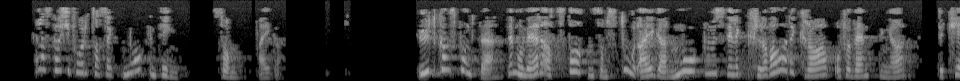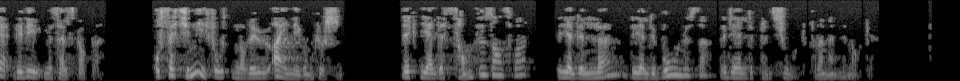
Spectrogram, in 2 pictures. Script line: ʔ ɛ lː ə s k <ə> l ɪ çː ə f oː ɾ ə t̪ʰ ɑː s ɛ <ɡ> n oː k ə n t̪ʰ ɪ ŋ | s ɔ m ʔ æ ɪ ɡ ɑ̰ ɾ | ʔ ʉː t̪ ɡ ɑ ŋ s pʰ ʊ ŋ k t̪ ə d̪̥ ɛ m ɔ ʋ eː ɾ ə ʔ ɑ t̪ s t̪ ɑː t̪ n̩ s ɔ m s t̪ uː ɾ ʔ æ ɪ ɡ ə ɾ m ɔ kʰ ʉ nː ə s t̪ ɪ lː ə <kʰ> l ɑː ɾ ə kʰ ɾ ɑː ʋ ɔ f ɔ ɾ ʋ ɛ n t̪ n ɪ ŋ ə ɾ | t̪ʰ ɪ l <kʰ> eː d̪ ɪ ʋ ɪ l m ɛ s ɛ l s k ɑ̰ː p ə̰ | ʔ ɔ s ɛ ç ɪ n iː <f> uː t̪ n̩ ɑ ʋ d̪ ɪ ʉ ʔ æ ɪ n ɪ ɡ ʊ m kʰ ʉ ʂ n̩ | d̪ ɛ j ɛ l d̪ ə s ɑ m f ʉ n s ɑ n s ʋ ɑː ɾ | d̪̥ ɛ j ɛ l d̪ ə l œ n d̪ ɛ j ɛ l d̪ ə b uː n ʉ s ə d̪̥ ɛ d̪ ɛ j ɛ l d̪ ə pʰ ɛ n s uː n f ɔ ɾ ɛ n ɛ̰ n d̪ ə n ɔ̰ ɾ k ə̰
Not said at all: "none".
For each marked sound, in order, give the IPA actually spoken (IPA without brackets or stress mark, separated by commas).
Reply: ɑ, ɡ, kʰ, kʰ, f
